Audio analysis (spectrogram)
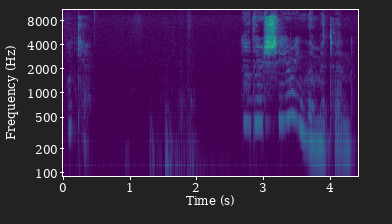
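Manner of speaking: gasped hushed whisper. Real, not acted. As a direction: pull them in with a whisper. Whispered aside to children.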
